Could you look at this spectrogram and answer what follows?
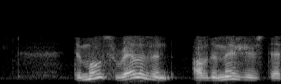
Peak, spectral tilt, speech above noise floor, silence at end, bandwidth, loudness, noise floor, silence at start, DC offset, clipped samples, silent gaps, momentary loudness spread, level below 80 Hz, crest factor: -8 dBFS; -8.5 dB/octave; 27 dB; 0 s; 4 kHz; -25 LUFS; -52 dBFS; 0.45 s; under 0.1%; under 0.1%; none; 6 LU; -74 dBFS; 18 dB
